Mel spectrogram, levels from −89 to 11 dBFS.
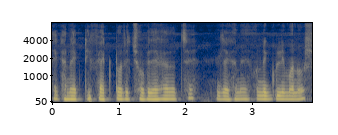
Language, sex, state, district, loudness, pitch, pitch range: Bengali, male, Tripura, West Tripura, -18 LUFS, 125 Hz, 125-130 Hz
